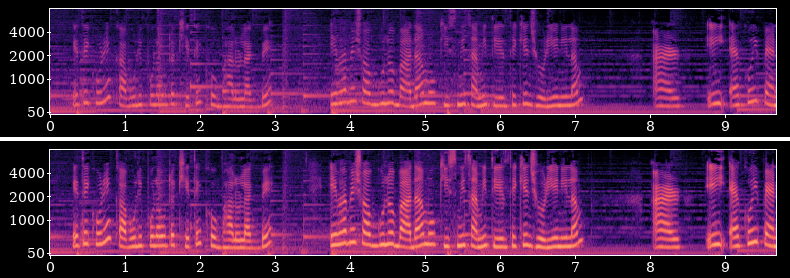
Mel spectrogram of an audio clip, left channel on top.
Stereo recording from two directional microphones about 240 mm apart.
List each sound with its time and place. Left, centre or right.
0.3 s a woman's voice: right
